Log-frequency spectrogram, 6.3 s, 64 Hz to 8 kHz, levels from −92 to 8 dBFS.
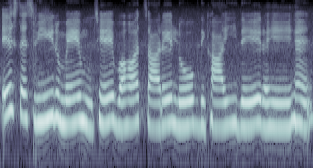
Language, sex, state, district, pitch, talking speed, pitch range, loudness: Hindi, female, Madhya Pradesh, Katni, 225 Hz, 105 wpm, 210-245 Hz, -12 LUFS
